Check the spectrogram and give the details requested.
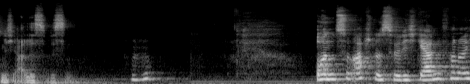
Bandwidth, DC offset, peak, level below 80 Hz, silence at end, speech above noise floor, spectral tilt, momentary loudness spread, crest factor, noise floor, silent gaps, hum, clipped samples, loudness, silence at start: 16 kHz; under 0.1%; 0 dBFS; -42 dBFS; 0 s; 26 dB; -4 dB/octave; 16 LU; 20 dB; -43 dBFS; none; none; under 0.1%; -18 LUFS; 0 s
